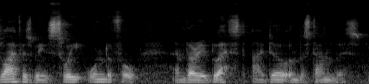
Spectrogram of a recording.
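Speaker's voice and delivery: a quiet, measured reading of a confessional passage; reading aloud. Acted. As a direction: read it like a diary entry, inwardly. Reading a book excerpt aloud.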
